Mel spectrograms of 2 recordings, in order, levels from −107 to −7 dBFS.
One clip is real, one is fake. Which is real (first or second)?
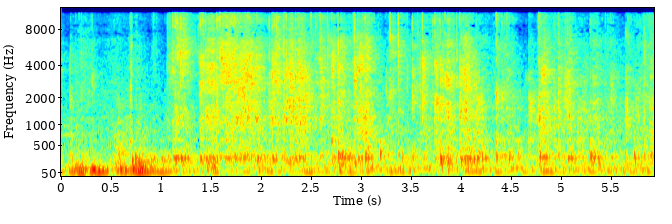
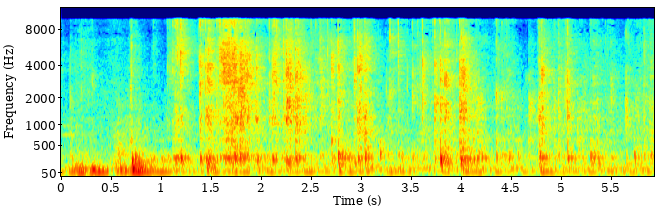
second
